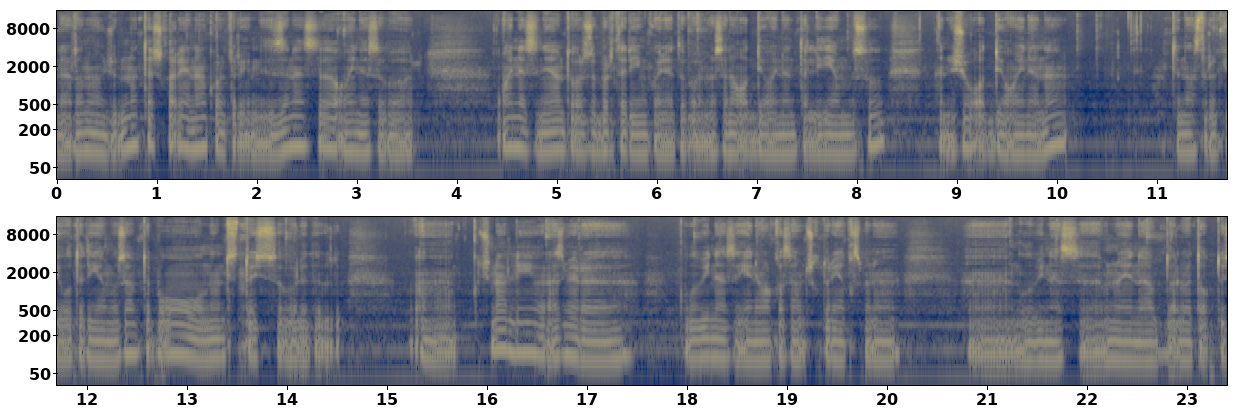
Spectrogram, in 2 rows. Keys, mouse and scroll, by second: 0.4 click, 1.4 scroll down 3, 1.4-3.3 middle drag, 3.3-6.4 drag, 7.4-7.8 scroll up 1, 7.9 `, 8.4-10.9 middle drag, 10.9-11.9 scroll up 1, 11.9 click, 12.8-13.3 scroll down 3, 13.3-14.4 scroll up 2, 14.4-18.6 drag, 18.6-21.9 middle drag, 21.9-23.4 drag.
